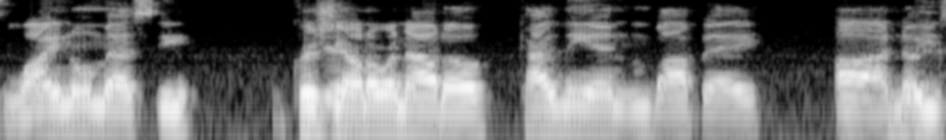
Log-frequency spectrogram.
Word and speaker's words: Cristiano: Lionel Messi, like Cristiano Ronaldo.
